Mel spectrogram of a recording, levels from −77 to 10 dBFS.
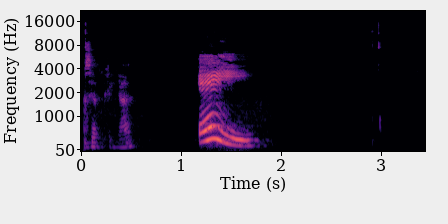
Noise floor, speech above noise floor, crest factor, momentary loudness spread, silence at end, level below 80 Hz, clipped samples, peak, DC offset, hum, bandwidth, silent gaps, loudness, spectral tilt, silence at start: -85 dBFS; 60 dB; 24 dB; 25 LU; 1.75 s; -82 dBFS; under 0.1%; -4 dBFS; under 0.1%; none; 15 kHz; none; -22 LUFS; -2.5 dB/octave; 0.05 s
